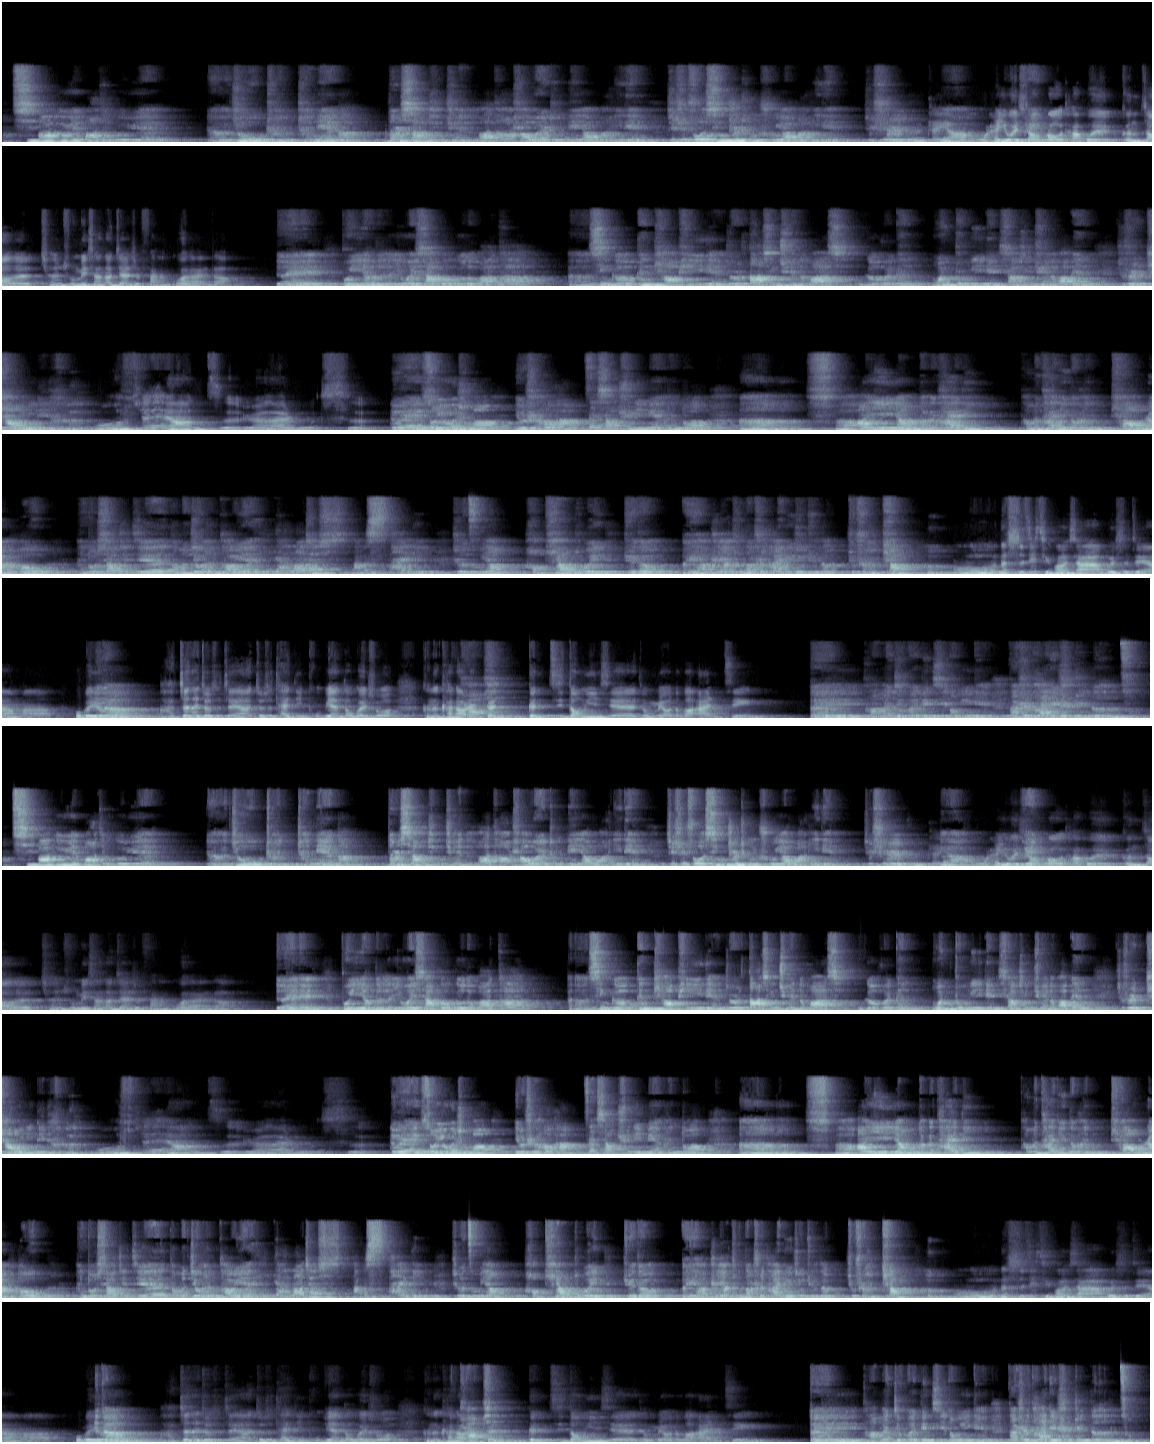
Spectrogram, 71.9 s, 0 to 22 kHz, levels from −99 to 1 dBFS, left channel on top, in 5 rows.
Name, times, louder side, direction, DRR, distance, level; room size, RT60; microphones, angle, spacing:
voice 1, 0.1-2.0 2.6-4.4 4.8-8.0 8.3-10.5 10.8-11.3 11.7-12.1 12.8-12.9 17.8-20.9 21.5-29.7 33.6-41.2 41.5-43.8 44.1-51.3 51.6-55.0 58.6-59.0 63.1-63.8 67.6-71.6, right 1 dB, 60° right, 1 dB, 0.9 m, -30 dB
voice 2, 4.8-5.4 11.1-17.3 29.9-33.4 41.7-41.9 42.2-42.3 55.0-58.2 58.4-58.8 59.5-67.0, left 3 dB, 40° left, 9 dB, 0.4 m, -32 dB
6.9 x 3.9 x 4.5 m, 1.4 s
head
